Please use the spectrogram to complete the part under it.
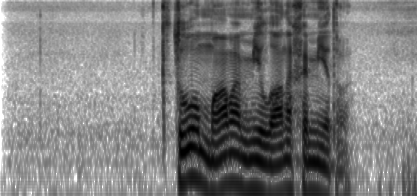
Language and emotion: Russian, neutral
